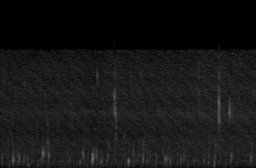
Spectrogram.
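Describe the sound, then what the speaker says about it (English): Pringles chips fry in a hot oil bath, giving faint, scattered crackles and small popping bubbles, soft and close with a sharper pop at the end. "The chips enter the high-temperature bath. The bubbles indicate the rapid escape of moisture"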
